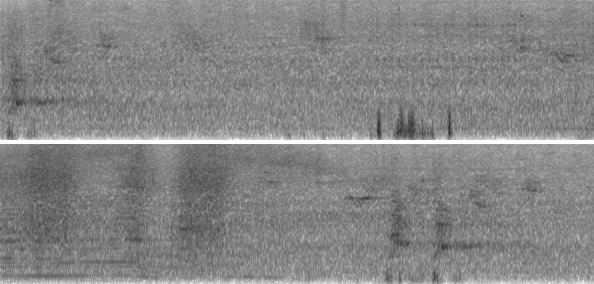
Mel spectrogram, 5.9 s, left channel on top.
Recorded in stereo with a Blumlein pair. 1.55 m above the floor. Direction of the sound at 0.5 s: 50° left.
